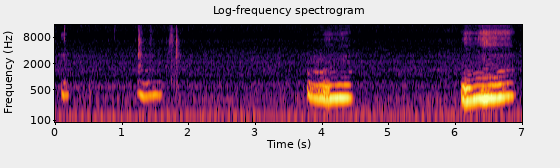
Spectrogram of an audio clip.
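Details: A house cat worn out from play snores in its sleep: two short, soft squeaks, then two louder rising nasal whistles about two seconds apart, over a steady low indoor hum.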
